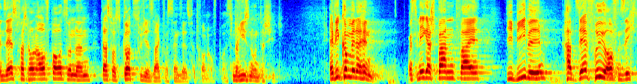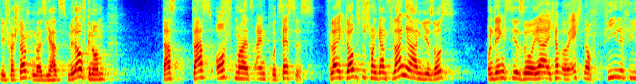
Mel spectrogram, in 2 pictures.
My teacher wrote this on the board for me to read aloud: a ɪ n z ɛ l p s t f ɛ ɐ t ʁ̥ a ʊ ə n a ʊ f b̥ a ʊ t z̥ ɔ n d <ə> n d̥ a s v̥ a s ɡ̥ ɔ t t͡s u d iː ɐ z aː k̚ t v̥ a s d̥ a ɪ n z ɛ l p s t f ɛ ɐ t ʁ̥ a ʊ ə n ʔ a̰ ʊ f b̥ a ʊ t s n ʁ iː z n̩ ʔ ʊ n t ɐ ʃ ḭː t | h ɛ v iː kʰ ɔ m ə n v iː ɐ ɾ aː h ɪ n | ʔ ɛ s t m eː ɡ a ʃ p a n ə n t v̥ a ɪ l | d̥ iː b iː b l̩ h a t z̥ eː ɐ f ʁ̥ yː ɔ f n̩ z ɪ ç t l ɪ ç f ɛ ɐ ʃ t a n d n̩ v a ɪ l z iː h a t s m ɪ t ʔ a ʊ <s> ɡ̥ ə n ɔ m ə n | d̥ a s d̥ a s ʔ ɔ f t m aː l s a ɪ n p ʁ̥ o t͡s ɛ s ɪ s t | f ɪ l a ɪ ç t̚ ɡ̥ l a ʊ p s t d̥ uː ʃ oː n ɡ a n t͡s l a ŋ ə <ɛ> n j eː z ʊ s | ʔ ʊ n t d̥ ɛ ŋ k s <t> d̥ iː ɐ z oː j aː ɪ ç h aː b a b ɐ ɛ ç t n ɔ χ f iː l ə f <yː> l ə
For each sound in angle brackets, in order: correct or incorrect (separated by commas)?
incorrect, incorrect, incorrect, correct, incorrect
